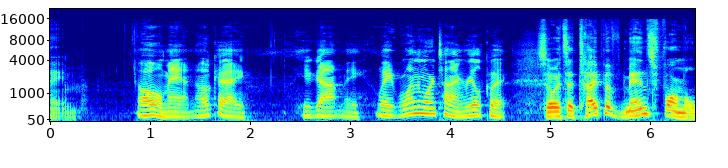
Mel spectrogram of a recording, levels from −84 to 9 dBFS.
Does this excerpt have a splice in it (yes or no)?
no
